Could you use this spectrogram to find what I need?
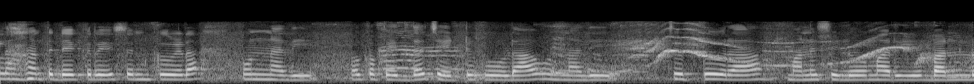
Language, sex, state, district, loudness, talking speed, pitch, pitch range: Telugu, female, Andhra Pradesh, Annamaya, -17 LUFS, 85 wpm, 225 Hz, 210-240 Hz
